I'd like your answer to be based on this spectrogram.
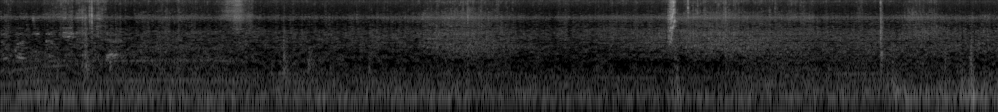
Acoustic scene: car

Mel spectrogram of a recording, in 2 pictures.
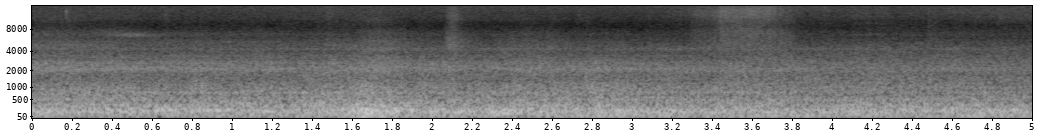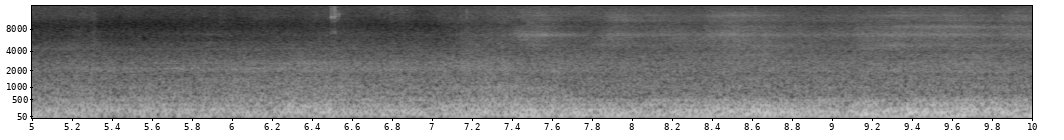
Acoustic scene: subway train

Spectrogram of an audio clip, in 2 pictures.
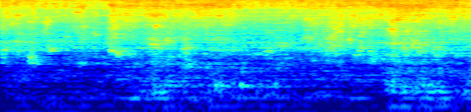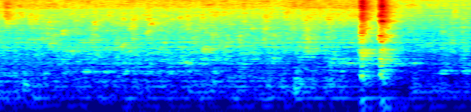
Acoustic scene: restroom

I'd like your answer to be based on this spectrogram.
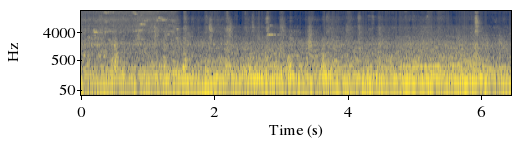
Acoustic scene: bus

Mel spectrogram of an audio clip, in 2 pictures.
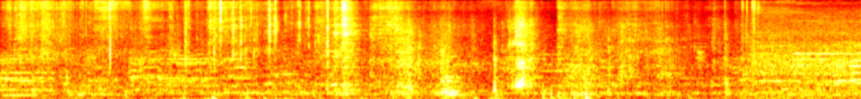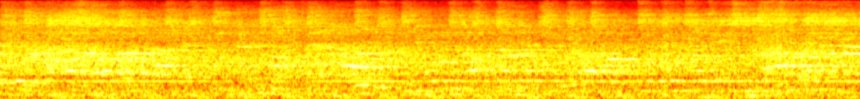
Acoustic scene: cafe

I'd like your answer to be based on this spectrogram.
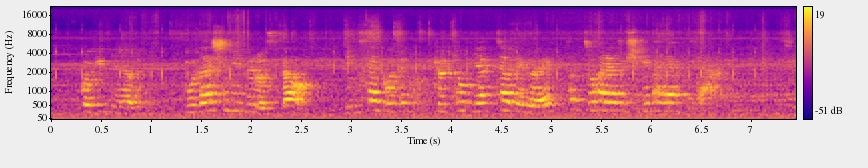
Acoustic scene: subway train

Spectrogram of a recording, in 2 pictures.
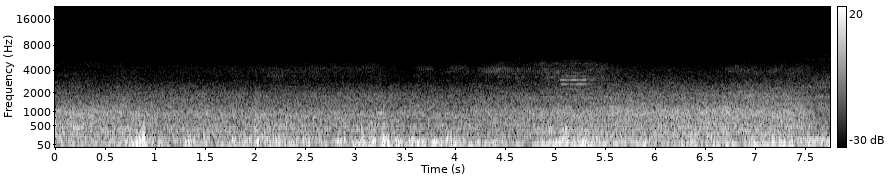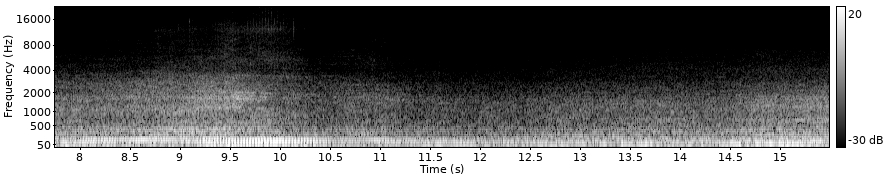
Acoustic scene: street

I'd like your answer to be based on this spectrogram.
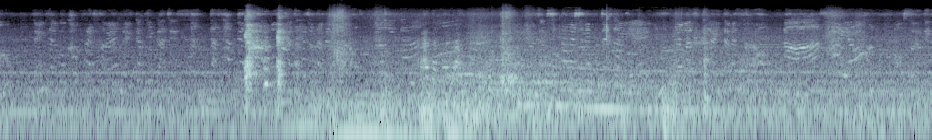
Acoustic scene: bus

